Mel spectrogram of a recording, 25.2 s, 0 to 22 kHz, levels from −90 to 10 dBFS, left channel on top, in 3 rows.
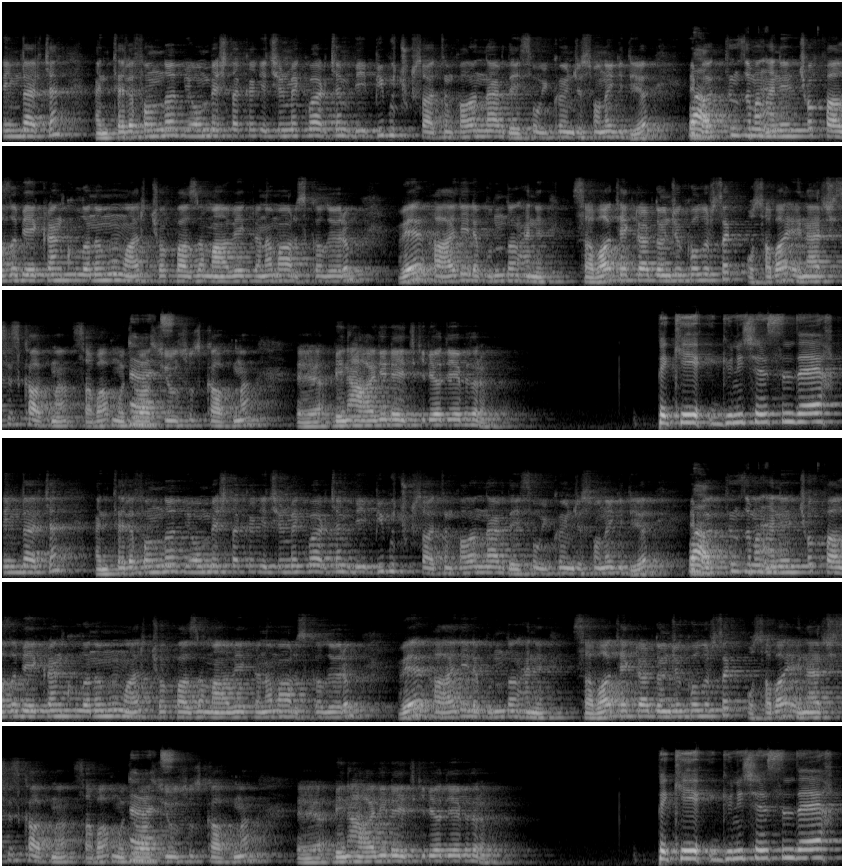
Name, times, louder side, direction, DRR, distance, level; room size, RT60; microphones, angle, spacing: voice 1, 0.0-6.5 6.9-13.8 14.1-21.7, left 1 dB, 30° left, 6 dB, 2.8 m, -31 dB
voice 2, 23.4-25.1, equal, 5° left, 10 dB, 1.1 m, -26 dB
20.5 x 19.0 x 9.1 m, 0.86 s
head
